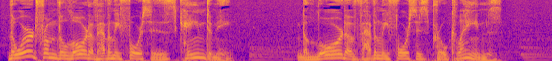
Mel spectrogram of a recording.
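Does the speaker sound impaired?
No.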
